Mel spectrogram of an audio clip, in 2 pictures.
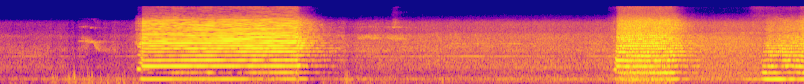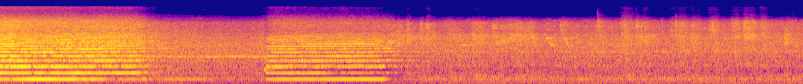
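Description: Indian Railways electric locomotive sounding its horn in four blasts: a long one, a short one, a long one, then a slightly shorter one. Under and after them a long rake of covered goods wagons rolls past at speed, with steady wheel clatter on the rails.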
